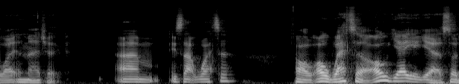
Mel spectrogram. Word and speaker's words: Weta: Of course, an American wouldn't understand that because they would pronounce the R in Weta. Wetter. Yeah. Weta Productions, New Zealand based.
